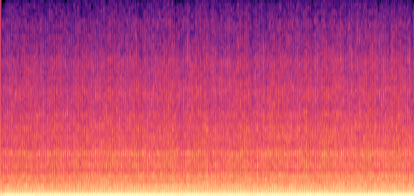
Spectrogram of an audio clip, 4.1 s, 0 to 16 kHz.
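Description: A Honda CB 1000R inline four-cylinder motorcycle engine idles close by, producing a steady, loud, slightly lumpy drone that holds even throughout.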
